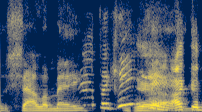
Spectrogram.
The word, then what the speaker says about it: Chalamet: Chalamet? But King. Yeah, I could never. I mean, type not for Just think of Shalimar. There we go. Right. Thank you, Timothy Chalamet.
